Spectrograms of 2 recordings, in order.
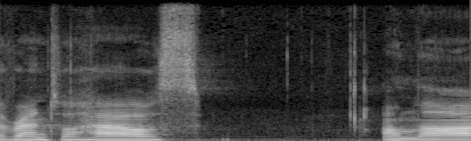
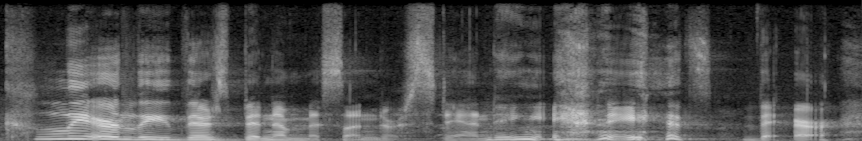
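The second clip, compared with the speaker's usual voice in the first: laughing disbelief; 4 dB louder than usual. Retold or imitated. Opening the empty fridge again, laughing in disbelief. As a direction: talk through nervous laughter. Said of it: "'Cause I'm like".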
